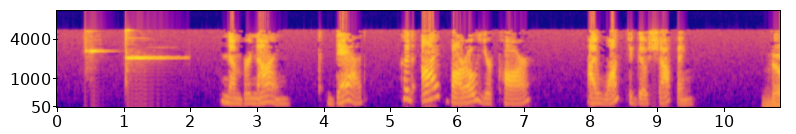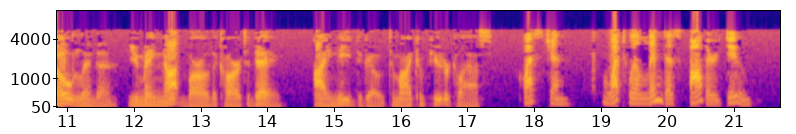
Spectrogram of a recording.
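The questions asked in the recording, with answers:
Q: Question. What will Linda's father do?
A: Go to his computer class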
